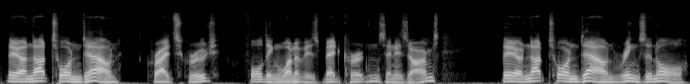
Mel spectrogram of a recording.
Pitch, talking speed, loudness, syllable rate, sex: 120 Hz, 210 wpm, -18 LUFS, 5.3 syllables/s, male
